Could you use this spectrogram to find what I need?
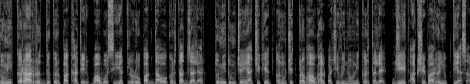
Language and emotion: Goan Konkani, neutral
